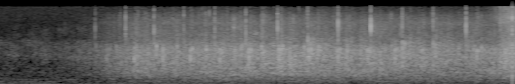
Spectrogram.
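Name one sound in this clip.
A group of people applauds in a hall.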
